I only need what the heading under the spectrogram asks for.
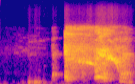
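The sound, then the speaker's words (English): A person coughs, a low throaty rumble building into one harsh, loud cough burst that trails off rasping, with no talking. “Once I get going, I'm starting to cough, but I'm sorry.”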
